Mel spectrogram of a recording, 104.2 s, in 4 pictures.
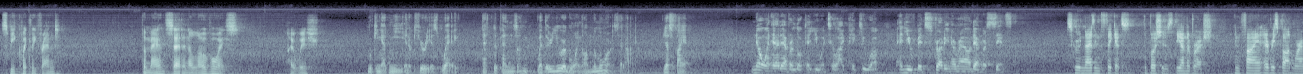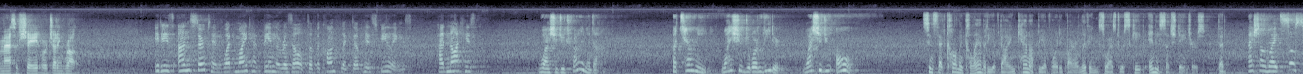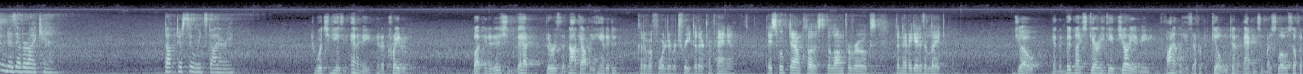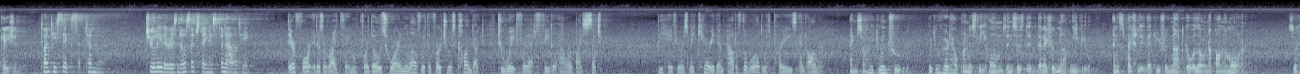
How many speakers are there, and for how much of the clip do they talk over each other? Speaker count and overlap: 9, no overlap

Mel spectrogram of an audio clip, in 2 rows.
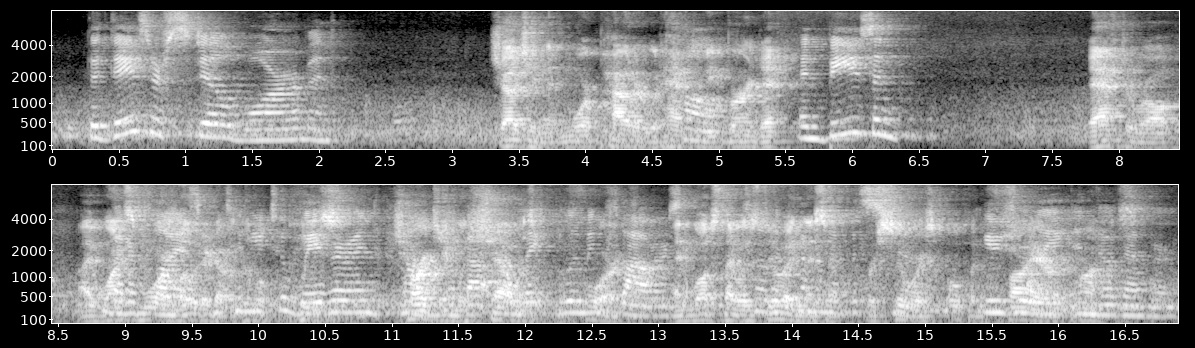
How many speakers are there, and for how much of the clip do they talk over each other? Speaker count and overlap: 2, about 48%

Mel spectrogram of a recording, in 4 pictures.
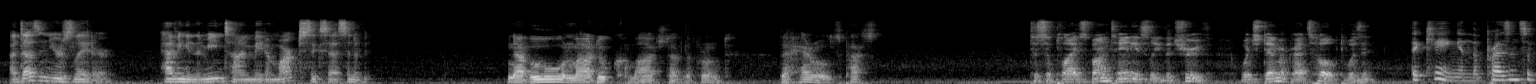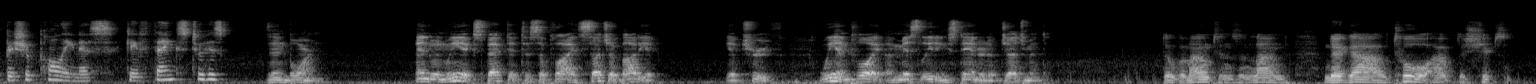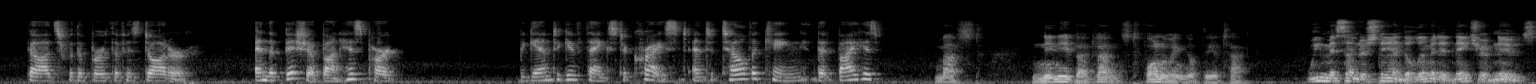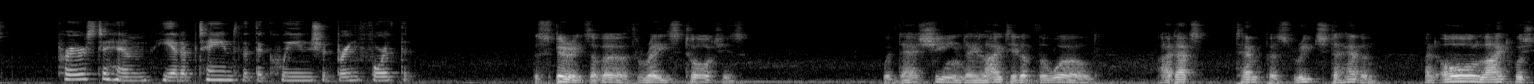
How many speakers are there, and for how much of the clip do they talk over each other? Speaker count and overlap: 4, no overlap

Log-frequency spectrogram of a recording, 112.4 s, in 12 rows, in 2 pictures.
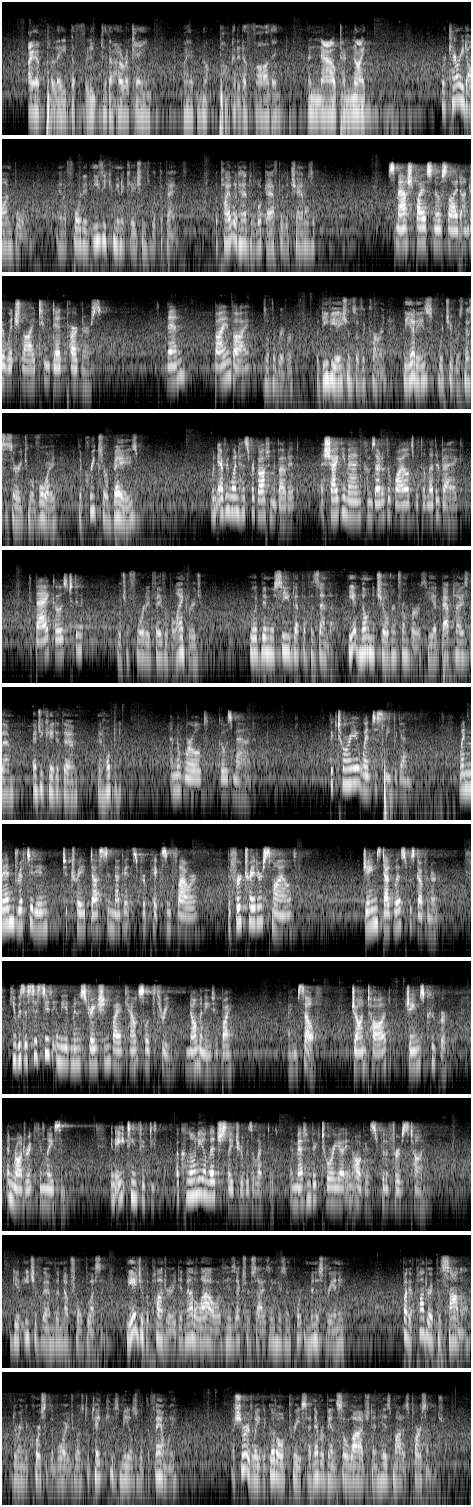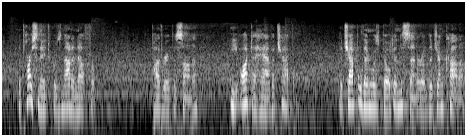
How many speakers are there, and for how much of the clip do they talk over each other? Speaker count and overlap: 3, no overlap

